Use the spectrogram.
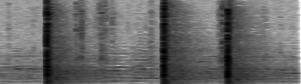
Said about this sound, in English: Come on, Watson! Help me break in the door!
